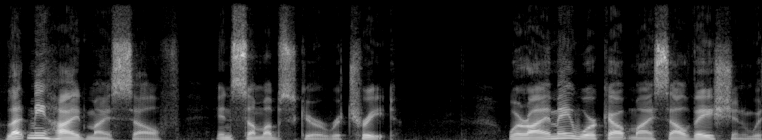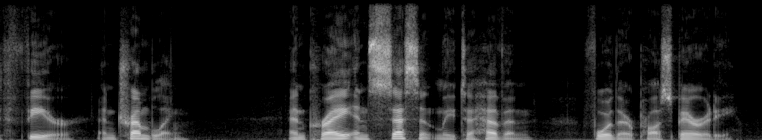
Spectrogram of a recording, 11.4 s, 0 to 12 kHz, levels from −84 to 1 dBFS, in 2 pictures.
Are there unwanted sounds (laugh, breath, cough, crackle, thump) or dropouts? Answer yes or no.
no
